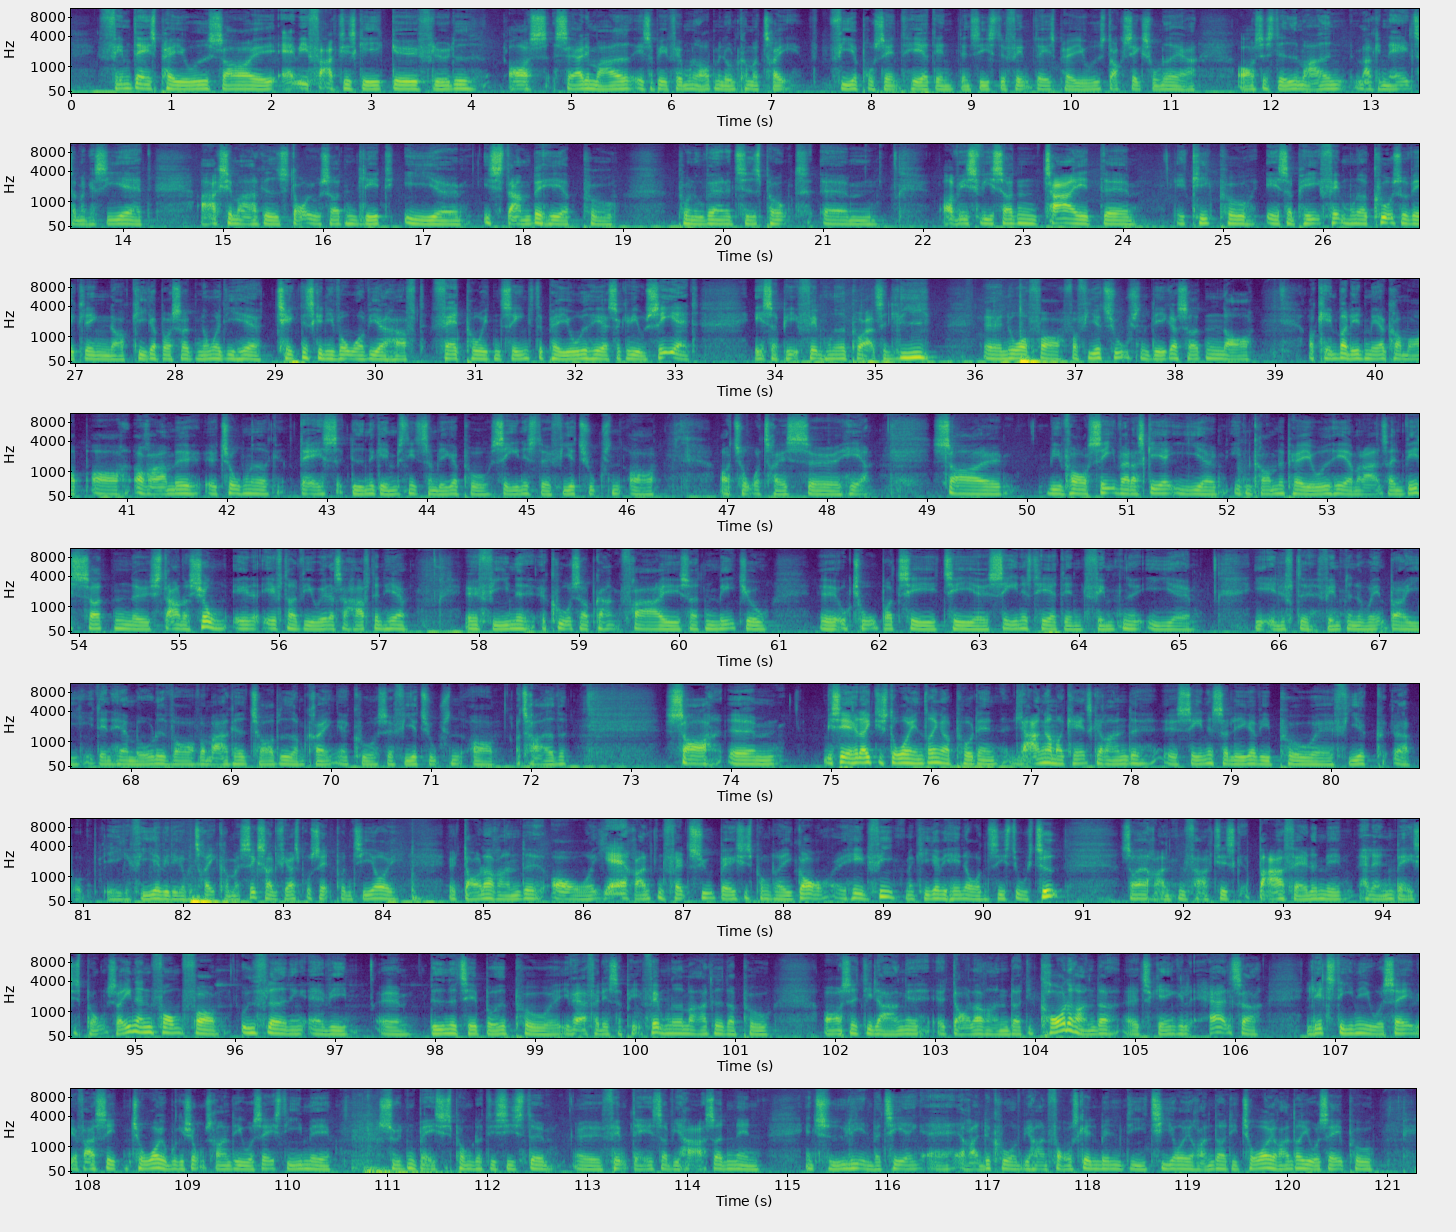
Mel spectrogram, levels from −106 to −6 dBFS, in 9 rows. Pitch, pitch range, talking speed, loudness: 115 Hz, 110-125 Hz, 160 wpm, -29 LUFS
